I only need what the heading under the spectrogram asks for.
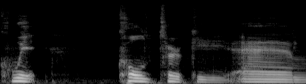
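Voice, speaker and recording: The recording is very clean with a silent background. A man speaks at a medium pitch in a dark, mellow tone, with ordinary pitch variation. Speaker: vlogger. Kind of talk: personal testimony. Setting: outdoors, in or by a car at a mountain spot. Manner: hesitant, halting; quiet.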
